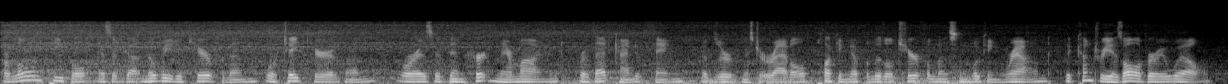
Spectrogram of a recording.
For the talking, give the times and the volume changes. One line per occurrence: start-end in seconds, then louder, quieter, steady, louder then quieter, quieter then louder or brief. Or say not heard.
0.0-12.1 steady.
